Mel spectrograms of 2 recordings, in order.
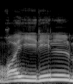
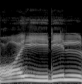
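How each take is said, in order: No difference in how they are said.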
